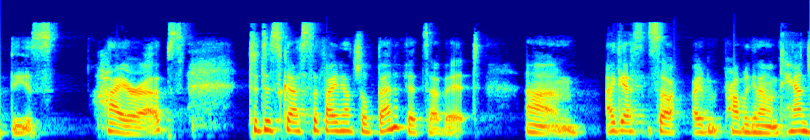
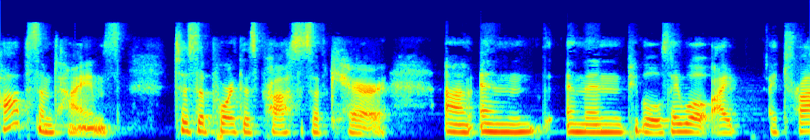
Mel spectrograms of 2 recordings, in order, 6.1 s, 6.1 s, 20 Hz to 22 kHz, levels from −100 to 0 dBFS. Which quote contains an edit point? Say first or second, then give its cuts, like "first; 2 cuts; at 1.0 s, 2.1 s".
first; 1 cut; at 4.5 s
